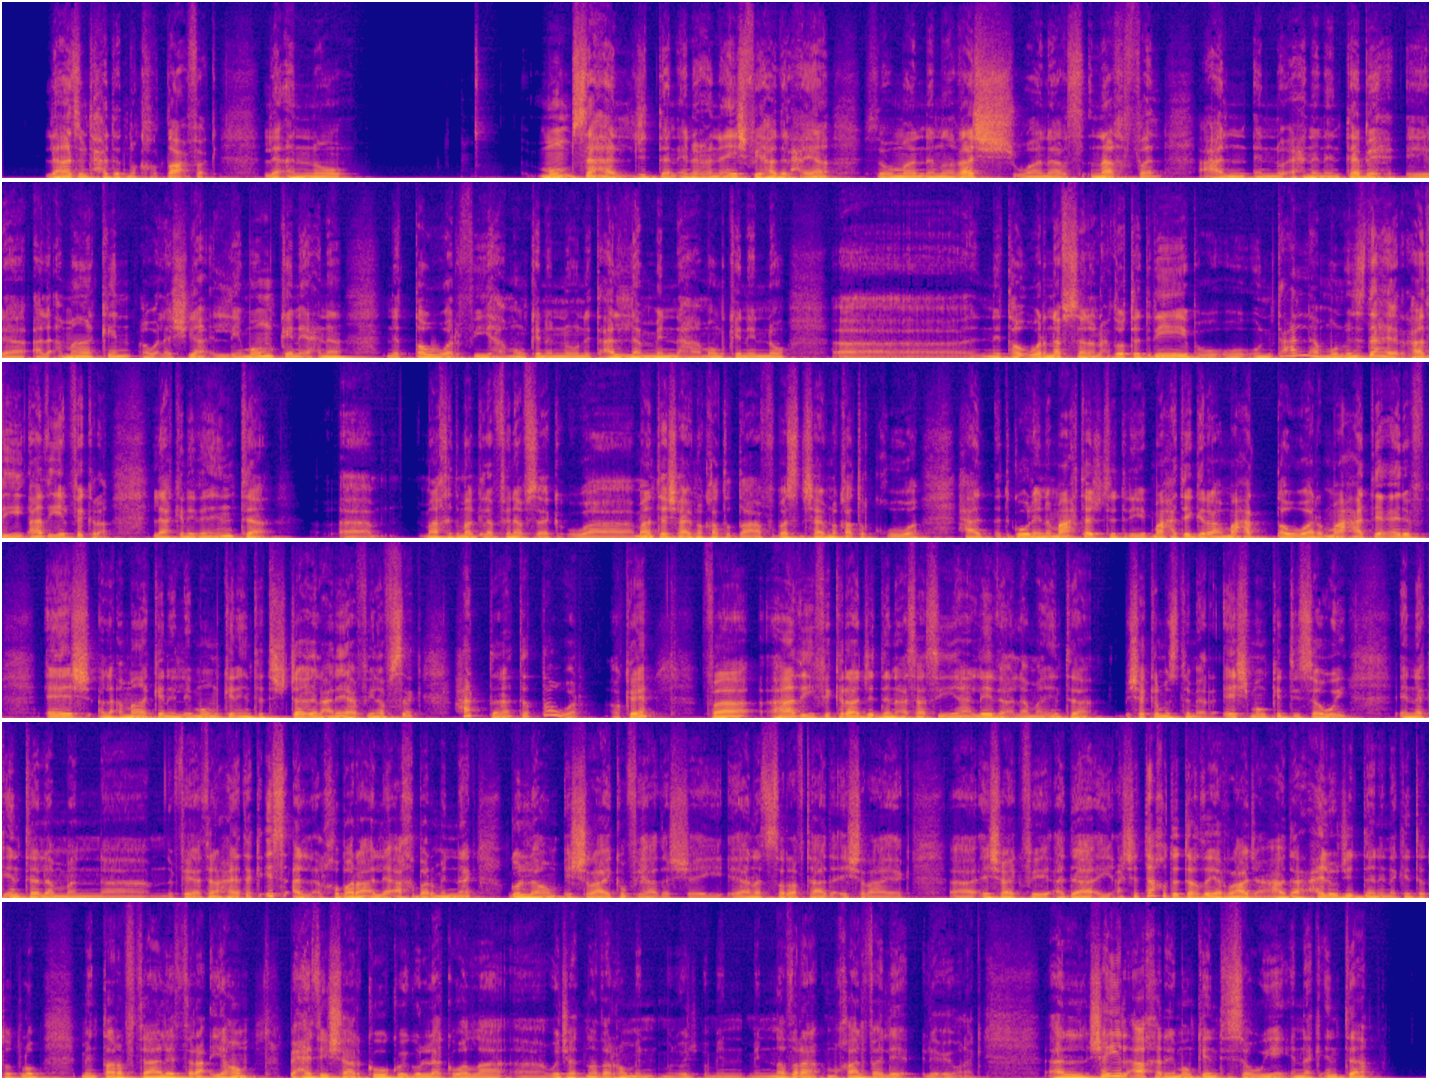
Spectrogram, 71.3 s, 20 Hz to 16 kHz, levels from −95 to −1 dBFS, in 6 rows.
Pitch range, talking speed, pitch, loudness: 110-125 Hz, 135 wpm, 115 Hz, -24 LUFS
